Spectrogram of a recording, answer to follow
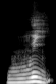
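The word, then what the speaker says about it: oui: the most important expression we yes we the pronunciation is we we a lot of times you will see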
